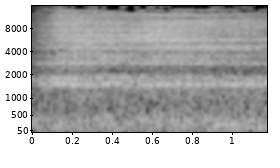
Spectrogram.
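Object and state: Nothing is struck.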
